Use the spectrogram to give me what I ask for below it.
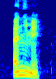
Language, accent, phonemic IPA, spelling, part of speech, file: French, France, /a.ni.me/, animé, adjective / verb / noun, LL-Q150 (fra)-animé.wav
- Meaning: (adjective) 1. alive 2. animated 3. lively; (verb) past participle of animer; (noun) anime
